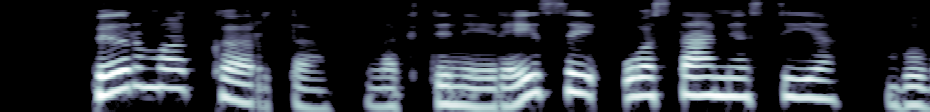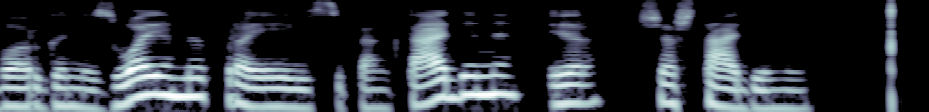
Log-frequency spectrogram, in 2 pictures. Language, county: Lithuanian, Kaunas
